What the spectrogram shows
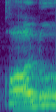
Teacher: قاف کو پر پڑھنا ہے، حروف مستعلیہ میں سے ہے اور یہاں پر الف مدہ ہے۔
